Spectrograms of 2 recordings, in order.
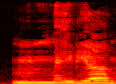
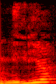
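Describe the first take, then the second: First: "Media" said MAY-dee-uh; tentative pronunciation. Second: "Media" said MEE-dee-uh; tentative pronunciation. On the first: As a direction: try "Media" with a long A, questioning. Trying a magic word's pronunciation. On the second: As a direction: try "Media" with a long E, higher and questioning. Second try at the pronunciation. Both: Shown as a demonstration.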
